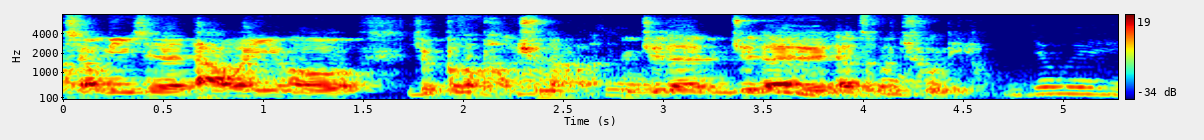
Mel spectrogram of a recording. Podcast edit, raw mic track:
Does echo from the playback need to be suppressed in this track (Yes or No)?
Yes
